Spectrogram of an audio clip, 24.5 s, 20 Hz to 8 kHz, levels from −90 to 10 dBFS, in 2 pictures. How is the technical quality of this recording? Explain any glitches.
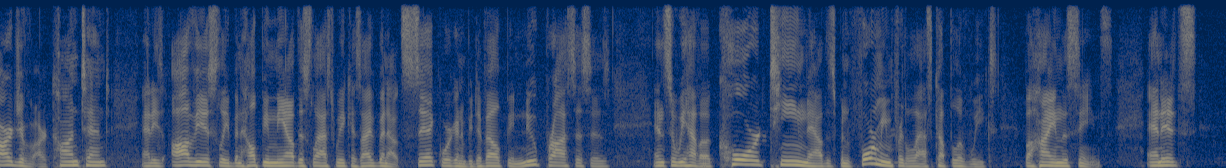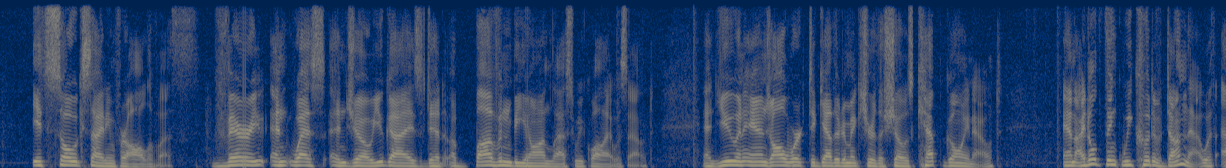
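The recording has two kinds of glitch: faint echo early on and two short stutters later. The audio tops out around 8 kHz, consistent with call microphone processing.

Echo leak, at 0.49 to 0.54 s, 1.08 to 1.41 s and 7.63 to 7.69 s: a delayed copy of the speech returns about 260 ms late, very faint, roughly 30 to 35 dB down. This is likely a far-end loudspeaker echo that the canceller failed to fully suppress.

Repeated buffer, at 14.70 to 14.74 s and 17.54 to 17.56 s: a 20 ms slice plays three times at the first point and twice at the second, with hard joins heard as a brief buzzy stutter. The playback device reused its last block when fresh audio arrived late, which fits a 20 ms buffer.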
